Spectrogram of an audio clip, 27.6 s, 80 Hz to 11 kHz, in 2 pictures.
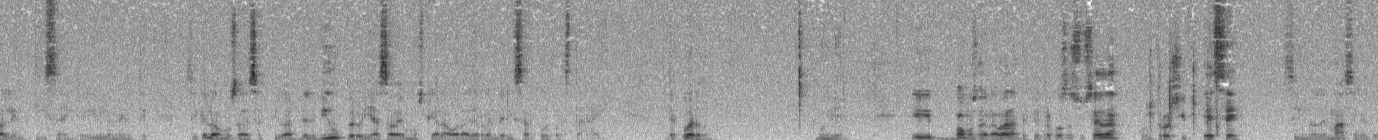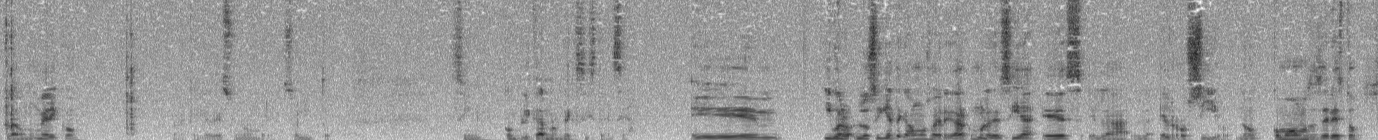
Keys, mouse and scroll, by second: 0.2 click, 1.1-7.0 drag, 10.6 ctrl+shift+s, 12.4 KP_Add, 13.6 Return.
